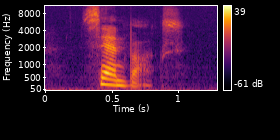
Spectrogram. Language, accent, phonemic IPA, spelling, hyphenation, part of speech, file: English, US, /ˈsæn(d).bɑks/, sandbox, sand‧box, noun / verb, En-us-sandbox.ogg
- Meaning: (noun) 1. A children's play area consisting of a box filled with sand 2. A box filled with sand that is shaped to form a mould for metal casting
